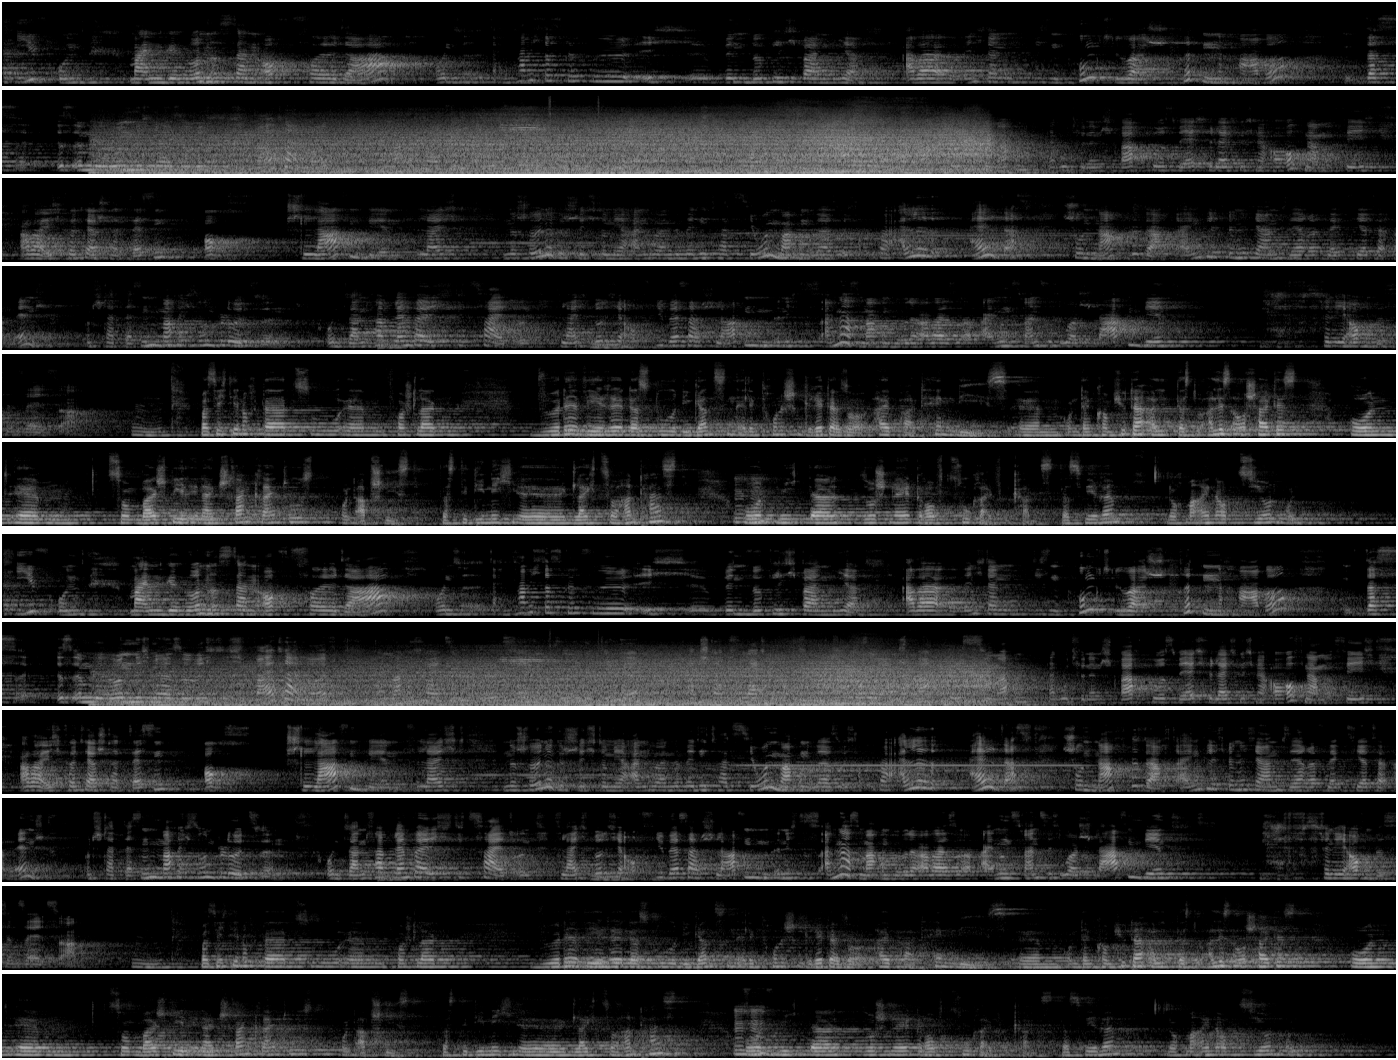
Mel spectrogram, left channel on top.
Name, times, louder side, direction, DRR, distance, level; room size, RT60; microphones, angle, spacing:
voice 1, 0.0-14.2 14.5-20.3 20.8-29.5 29.9-30.4 30.7-37.2 37.6-42.4 42.7-44.7 45.1-53.5 54.4-56.6 77.0-77.4, right 3 dB, 40° right, 4 dB, 1.8 m, -37 dB
sound 1, 14.8-23.8, left 2 dB, 20° left, 1.8 m, -30 dB
sound 2, 32.1-38.7, right 8 dB, 70° right, 2.1 m, -47 dB
voice 2, 47.7-48.1 57.1-70.4 70.8-72.8 73.1-73.8 74.1-80.9 81.3-82.7, left 2 dB, 45° left, 6 dB, 1.5 m, -32 dB
26.0 x 21.5 x 7.5 m, 2.8 s
head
